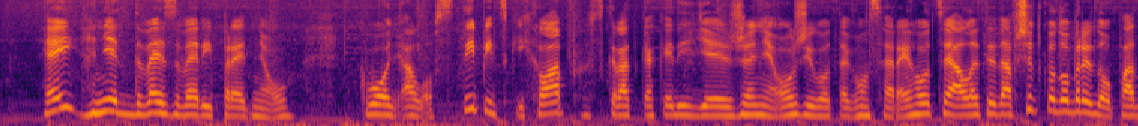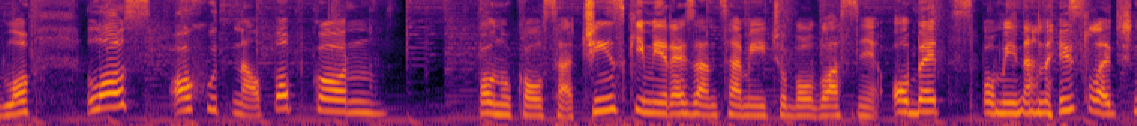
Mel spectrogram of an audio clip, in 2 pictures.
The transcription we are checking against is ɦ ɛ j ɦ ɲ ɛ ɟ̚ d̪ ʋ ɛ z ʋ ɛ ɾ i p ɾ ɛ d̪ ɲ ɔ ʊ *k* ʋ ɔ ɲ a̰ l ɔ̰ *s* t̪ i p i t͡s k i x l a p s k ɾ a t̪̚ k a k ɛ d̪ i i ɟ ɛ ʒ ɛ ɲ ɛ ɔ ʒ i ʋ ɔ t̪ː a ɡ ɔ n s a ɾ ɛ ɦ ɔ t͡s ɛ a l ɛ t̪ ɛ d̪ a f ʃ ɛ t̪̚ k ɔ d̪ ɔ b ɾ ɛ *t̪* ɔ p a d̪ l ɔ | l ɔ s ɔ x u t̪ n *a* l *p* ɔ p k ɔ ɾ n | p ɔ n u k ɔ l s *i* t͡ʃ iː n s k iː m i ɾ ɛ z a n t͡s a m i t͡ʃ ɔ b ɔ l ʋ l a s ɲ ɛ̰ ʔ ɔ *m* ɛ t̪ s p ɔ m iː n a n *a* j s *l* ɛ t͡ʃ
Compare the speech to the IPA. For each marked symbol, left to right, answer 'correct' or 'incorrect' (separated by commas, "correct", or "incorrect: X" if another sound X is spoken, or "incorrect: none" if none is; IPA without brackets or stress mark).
correct, correct, incorrect: d̪, correct, correct, incorrect: a, incorrect: b, incorrect: ɛ, correct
